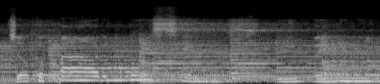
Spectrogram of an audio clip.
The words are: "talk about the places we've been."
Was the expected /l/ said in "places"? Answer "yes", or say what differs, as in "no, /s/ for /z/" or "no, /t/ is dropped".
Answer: no, /l/ is dropped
